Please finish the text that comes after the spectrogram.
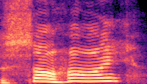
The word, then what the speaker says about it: Asahi: It's definitely a Asahi. Asahi. It's not a he. If it was Asahi, it'd be H-E, surely. Asahi. It's Asahi. Asahi. Zuke, next time you order a pint of it, say it properly, yeah?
